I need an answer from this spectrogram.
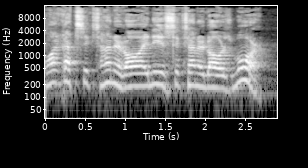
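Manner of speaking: retold plea, high and loud; insistent pleading. Son asking his father for car money, insistent retold plea.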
